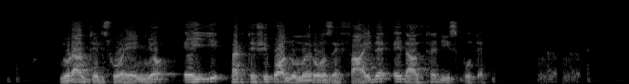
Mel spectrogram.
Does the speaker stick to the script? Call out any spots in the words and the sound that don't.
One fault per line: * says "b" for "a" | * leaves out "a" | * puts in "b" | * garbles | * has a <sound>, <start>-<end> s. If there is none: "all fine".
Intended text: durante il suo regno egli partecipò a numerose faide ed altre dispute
* has a laugh, 5.4-5.8 s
